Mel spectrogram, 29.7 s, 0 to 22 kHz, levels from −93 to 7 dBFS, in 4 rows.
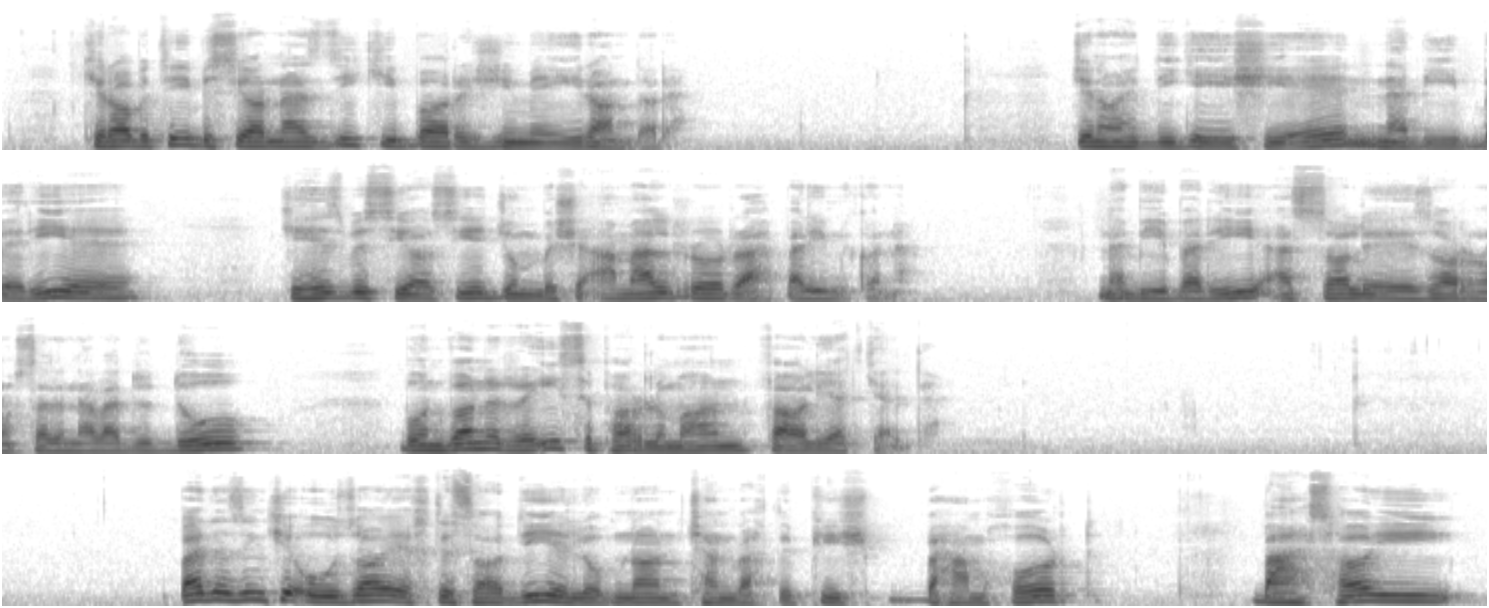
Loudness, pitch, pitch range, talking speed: -29 LUFS, 115 Hz, 105-135 Hz, 95 wpm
